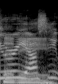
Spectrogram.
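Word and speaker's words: Qriocity: Curiosity. Well, it certainly is spelled weird for me to say Curiosity.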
